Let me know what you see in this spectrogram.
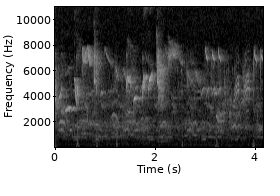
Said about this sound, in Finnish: Kurkia naamuhuuto. No kurkia, joo. joo. Kuunnellaan.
